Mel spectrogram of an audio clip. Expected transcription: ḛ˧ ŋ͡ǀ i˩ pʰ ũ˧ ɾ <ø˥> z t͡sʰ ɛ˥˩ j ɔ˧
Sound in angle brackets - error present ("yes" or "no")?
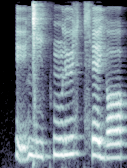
no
